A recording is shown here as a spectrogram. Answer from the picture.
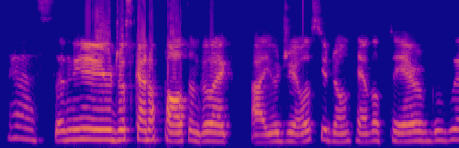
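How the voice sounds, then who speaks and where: A woman speaks with a Bulgarian accent. Her pace is fairly slow. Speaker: streamer and artist. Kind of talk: casual chat. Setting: live stream.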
